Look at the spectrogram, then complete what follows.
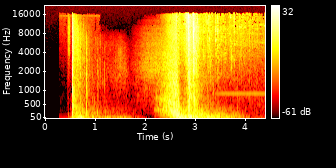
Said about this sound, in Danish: Der lyder et smæld og et klir, da et projektil smadrer en af bilruderne og rammer en gisseltager i hovedet. Projektilet er blevet skudt ind lige der, hvor en af de skudsikre veste i vinduet hænger en lille smule.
